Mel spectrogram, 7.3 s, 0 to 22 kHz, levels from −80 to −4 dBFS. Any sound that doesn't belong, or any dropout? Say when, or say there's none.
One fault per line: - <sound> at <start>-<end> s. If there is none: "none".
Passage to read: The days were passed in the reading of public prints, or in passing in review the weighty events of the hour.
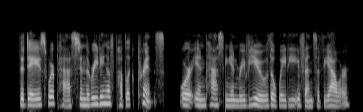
- dropout at 4.5-4.5 s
